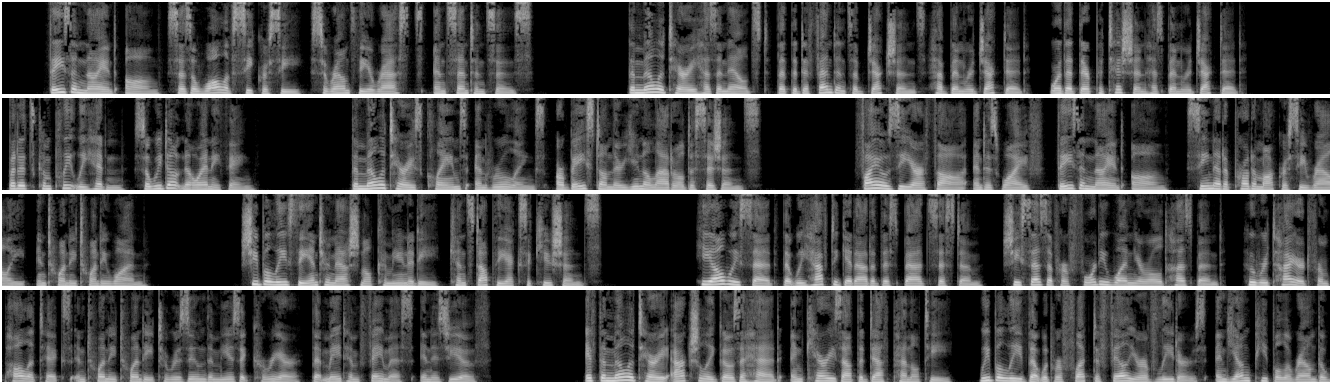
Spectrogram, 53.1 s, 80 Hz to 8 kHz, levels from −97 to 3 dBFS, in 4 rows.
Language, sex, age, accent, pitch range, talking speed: English, female, 40-59, American, 160-200 Hz, 155 wpm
